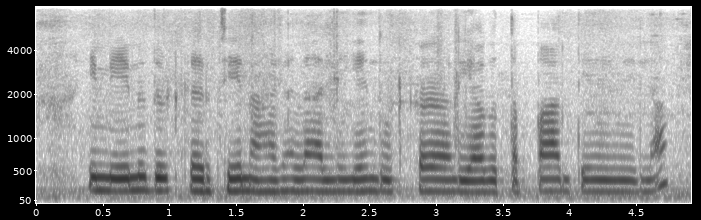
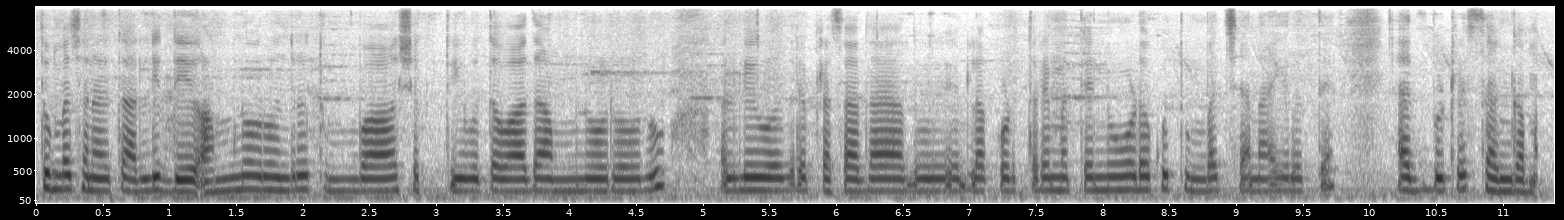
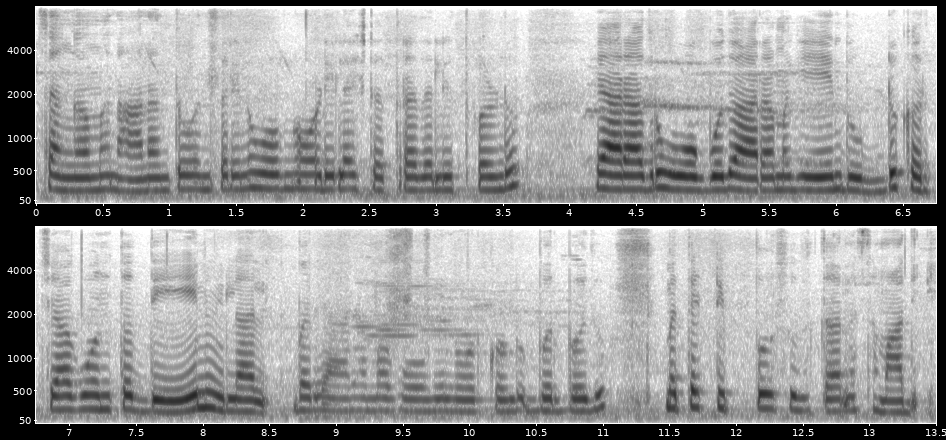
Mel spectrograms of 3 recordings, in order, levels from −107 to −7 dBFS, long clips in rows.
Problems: background sounds at intervals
